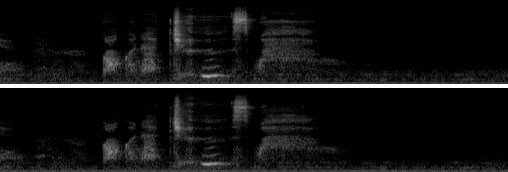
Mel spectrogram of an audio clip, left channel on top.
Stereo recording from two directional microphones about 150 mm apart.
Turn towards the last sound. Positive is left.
turn(degrees=10)  # may be behind; listen again after turning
